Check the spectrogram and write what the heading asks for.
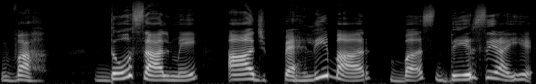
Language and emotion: Urdu, surprised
